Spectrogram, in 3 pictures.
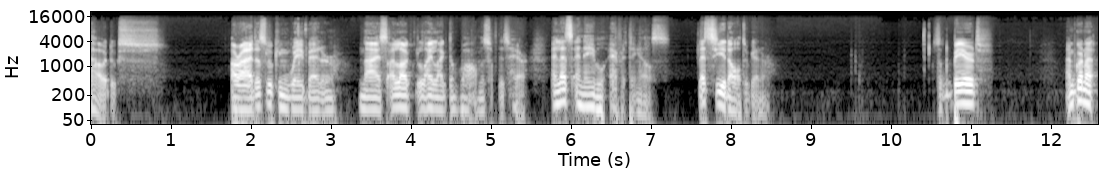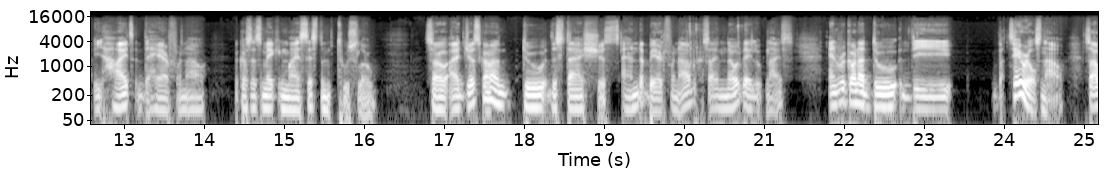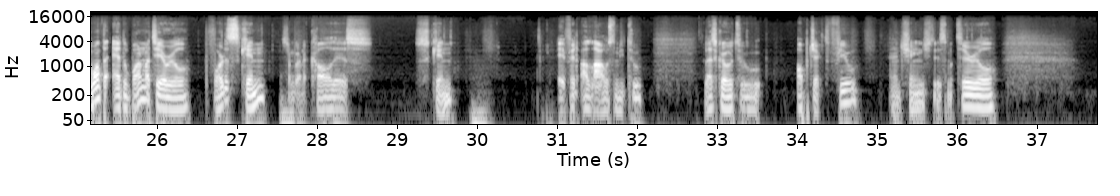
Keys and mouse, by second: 0.9-2.2 drag, 0.9-3.4 middle drag, 0.9-18.1 right drag, 3.4 ctrl+s, 4.0 click, 4.0 middle click, 11.1-12.7 drag, 11.1-12.7 middle drag, 14.6-16.4 drag, 14.6-18.1 middle drag, 19.6 click, 20.0-21.9 ctrl+right drag, 20.1 ctrl+s, 21.6 click, 21.9-24.9 drag, 28.0-28.7 middle drag, 30.3-31.3 middle drag, 31.6-35.0 right drag, 35.7 click, 37.2-37.7 drag.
